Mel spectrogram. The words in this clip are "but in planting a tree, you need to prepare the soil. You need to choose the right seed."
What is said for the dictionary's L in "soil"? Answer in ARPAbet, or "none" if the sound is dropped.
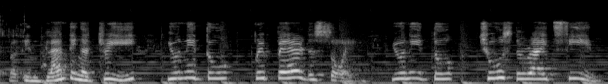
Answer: N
